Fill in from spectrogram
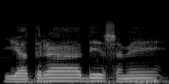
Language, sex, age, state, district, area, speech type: Punjabi, male, 60+, Punjab, Bathinda, rural, spontaneous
